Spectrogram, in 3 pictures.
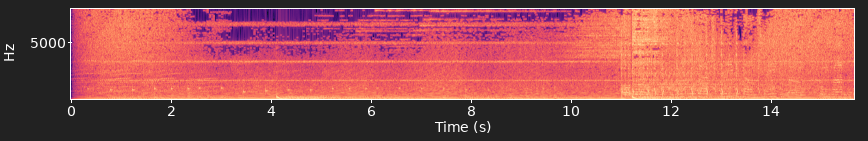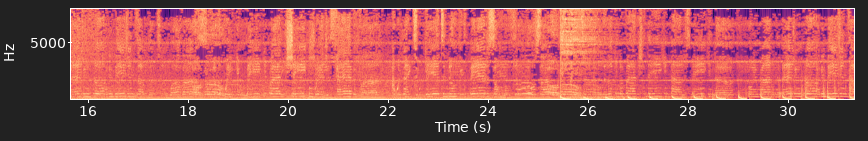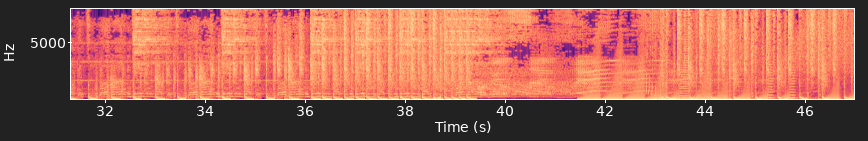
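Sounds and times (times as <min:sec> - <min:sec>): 
bassline mix: 0:00.0 - 0:39.5, 0:41.4 - 0:46.9.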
